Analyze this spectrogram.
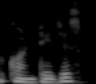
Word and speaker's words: contagious: कॉन्टेजस, इसको कॉन्टेजस प्रोनाउंस करते हैं।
